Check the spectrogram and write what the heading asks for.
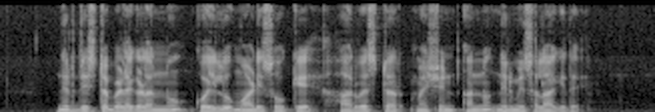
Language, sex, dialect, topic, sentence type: Kannada, male, Mysore Kannada, agriculture, statement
